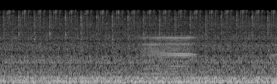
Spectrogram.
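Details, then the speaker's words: Dodge Ram HEMI V8 at cold idle, heard from outside: faint, low, quick tick under the rumble that fades as the engine warms, from an exhaust manifold leak with two sheared manifold bolts (cast manifold warping on aluminum block). "So here it is from another angle, which obviously you can't see anything, but maybe you can hear it's just a low tick."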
